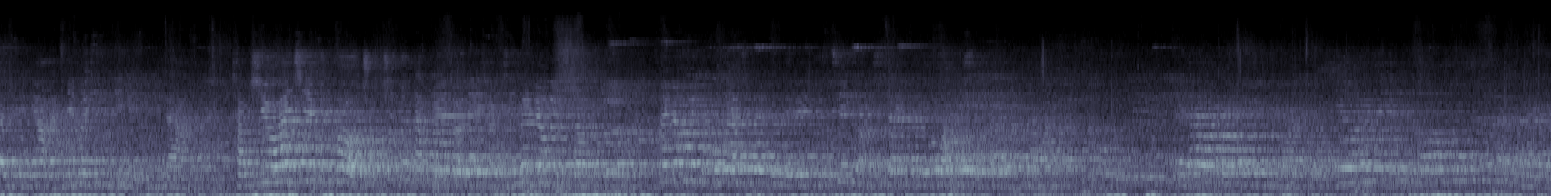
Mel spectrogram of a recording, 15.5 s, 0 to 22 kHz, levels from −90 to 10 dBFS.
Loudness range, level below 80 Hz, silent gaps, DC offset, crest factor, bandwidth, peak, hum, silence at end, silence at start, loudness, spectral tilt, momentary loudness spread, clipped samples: 4 LU; -44 dBFS; none; under 0.1%; 16 dB; 10.5 kHz; -16 dBFS; none; 0 s; 0 s; -34 LUFS; -5 dB/octave; 8 LU; under 0.1%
